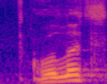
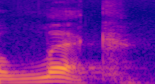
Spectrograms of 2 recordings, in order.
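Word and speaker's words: lek: let's take a species right here in which nobody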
